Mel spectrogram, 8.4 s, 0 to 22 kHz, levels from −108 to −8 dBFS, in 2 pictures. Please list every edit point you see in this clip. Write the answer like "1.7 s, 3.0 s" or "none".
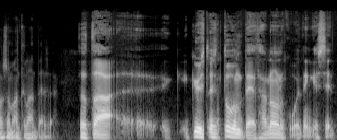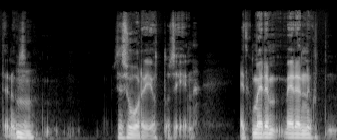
2.5 s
